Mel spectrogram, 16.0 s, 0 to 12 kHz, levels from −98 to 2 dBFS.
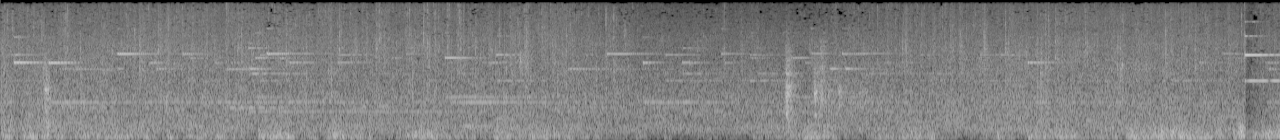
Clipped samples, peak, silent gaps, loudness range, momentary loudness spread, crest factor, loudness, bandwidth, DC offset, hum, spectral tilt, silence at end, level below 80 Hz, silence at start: under 0.1%; -8 dBFS; none; 3 LU; 7 LU; 18 dB; -24 LUFS; 11.5 kHz; under 0.1%; none; -2.5 dB/octave; 0 s; -42 dBFS; 0 s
